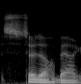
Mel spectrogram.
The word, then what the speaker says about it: Soderbergh: Et de Soderbergh, j'arrive jamais à prononcer son nom, c'est ça, c'est Soderbergh, ouais. Soderbergh, ouais.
